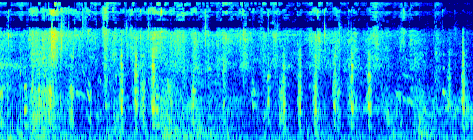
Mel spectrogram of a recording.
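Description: Gamefowl chickens, including a rooster, cluck repeatedly in short, busy bursts at moderate distance in their pens, with a steady hiss of background noise underneath.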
